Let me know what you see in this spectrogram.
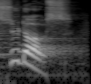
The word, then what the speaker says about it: pseudos: The word falsehood here in the original language is the word pseudos, with a silent P at the beginning.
